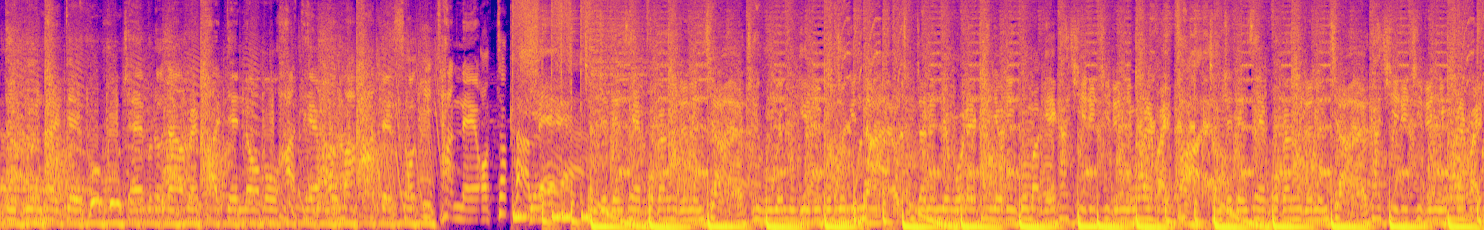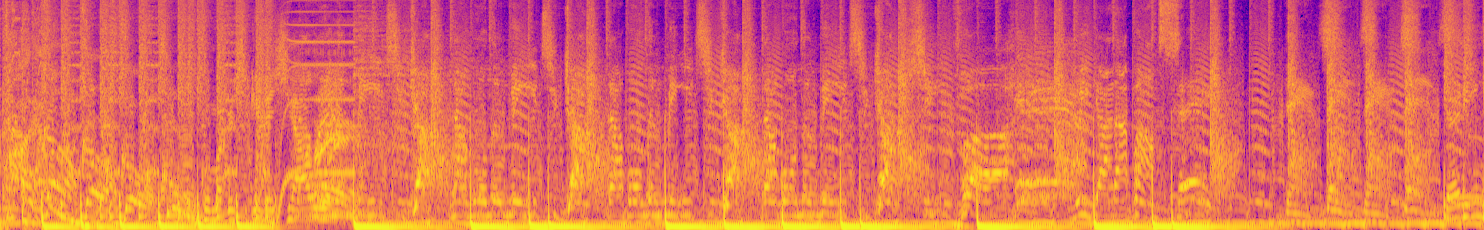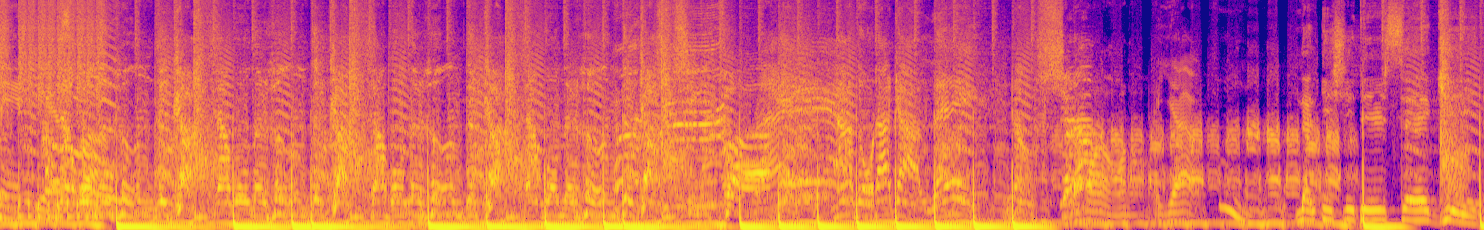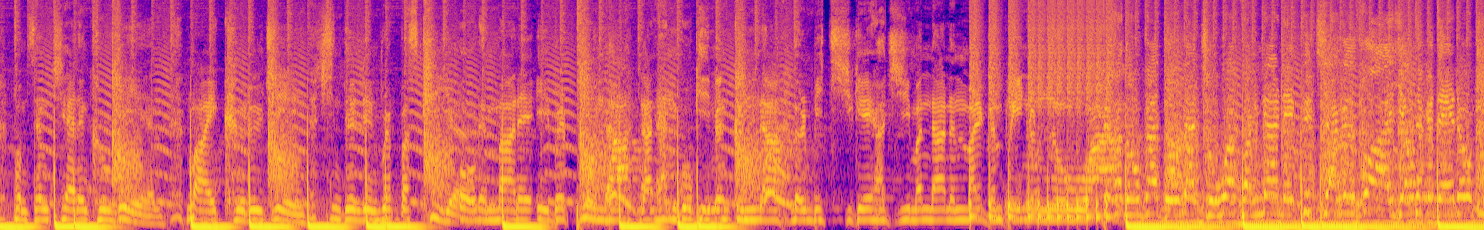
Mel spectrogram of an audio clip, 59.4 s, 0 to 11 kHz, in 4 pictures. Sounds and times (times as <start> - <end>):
Hip hop music: 0.0 - 59.3
Rapping: 0.0 - 59.3.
